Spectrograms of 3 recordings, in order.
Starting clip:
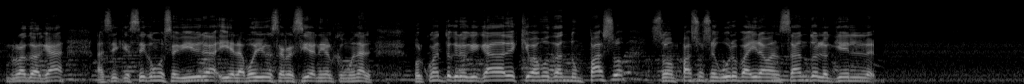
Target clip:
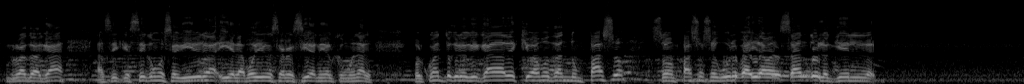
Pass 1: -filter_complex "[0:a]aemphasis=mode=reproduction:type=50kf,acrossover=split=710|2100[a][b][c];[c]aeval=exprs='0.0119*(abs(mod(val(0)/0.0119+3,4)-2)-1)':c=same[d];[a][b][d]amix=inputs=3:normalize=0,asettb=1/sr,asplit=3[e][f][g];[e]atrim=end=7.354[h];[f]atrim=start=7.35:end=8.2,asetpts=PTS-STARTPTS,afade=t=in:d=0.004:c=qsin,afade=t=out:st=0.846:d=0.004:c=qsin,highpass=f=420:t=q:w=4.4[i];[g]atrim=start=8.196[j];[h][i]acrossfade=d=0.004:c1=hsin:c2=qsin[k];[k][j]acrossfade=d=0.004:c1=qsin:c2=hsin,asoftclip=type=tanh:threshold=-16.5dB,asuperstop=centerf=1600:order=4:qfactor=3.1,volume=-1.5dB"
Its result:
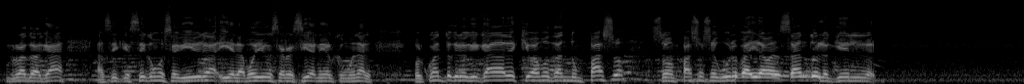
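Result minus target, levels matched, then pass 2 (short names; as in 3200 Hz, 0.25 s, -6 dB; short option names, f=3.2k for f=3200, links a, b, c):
soft clip: distortion -8 dB
-filter_complex "[0:a]aemphasis=mode=reproduction:type=50kf,acrossover=split=710|2100[a][b][c];[c]aeval=exprs='0.0119*(abs(mod(val(0)/0.0119+3,4)-2)-1)':c=same[d];[a][b][d]amix=inputs=3:normalize=0,asettb=1/sr,asplit=3[e][f][g];[e]atrim=end=7.354[h];[f]atrim=start=7.35:end=8.2,asetpts=PTS-STARTPTS,afade=t=in:d=0.004:c=qsin,afade=t=out:st=0.846:d=0.004:c=qsin,highpass=f=420:t=q:w=4.4[i];[g]atrim=start=8.196[j];[h][i]acrossfade=d=0.004:c1=hsin:c2=qsin[k];[k][j]acrossfade=d=0.004:c1=qsin:c2=hsin,asoftclip=type=tanh:threshold=-23dB,asuperstop=centerf=1600:order=4:qfactor=3.1,volume=-1.5dB"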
